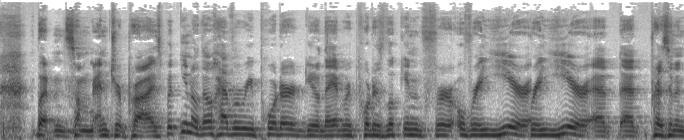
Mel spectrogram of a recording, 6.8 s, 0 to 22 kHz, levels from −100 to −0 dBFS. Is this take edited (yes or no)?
yes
